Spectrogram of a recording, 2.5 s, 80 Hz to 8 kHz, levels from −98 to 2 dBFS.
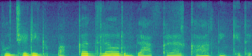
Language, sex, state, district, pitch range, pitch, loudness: Tamil, female, Tamil Nadu, Nilgiris, 185-240 Hz, 200 Hz, -16 LUFS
